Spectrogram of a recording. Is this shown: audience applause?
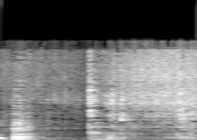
no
